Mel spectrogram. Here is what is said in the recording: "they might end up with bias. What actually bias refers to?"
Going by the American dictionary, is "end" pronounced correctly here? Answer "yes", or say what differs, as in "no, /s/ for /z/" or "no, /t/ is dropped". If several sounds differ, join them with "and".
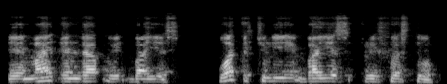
yes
